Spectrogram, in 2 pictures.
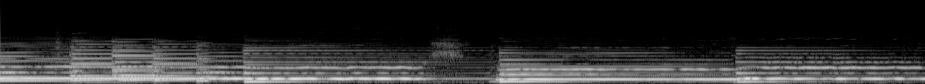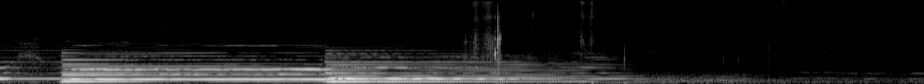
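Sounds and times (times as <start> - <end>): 
contralto voices singing: 0.0 - 14.7.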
